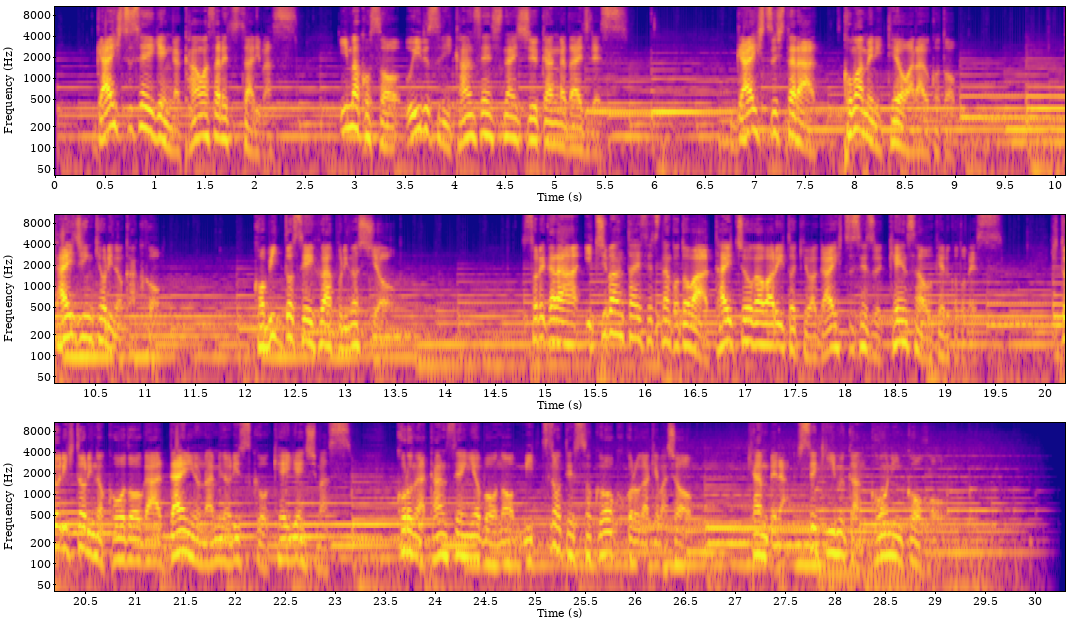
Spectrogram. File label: japanese narration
